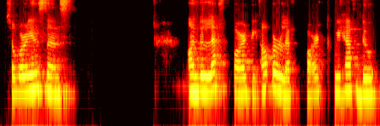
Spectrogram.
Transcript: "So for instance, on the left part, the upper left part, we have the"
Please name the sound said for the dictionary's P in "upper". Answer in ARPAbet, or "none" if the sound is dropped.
P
